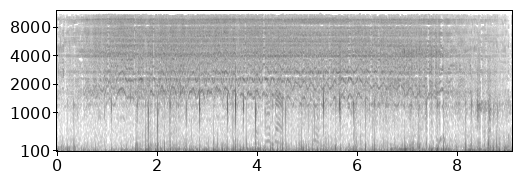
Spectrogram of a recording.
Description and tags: Fly Fishing Reel Running 5
A Hardy Angel fly fishing reel pulling line at fast pace. Recording outdoors so addtional background noise can be heard.
clicking, field-recording, fishing, fly, pulling, reel, running, turning, winding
